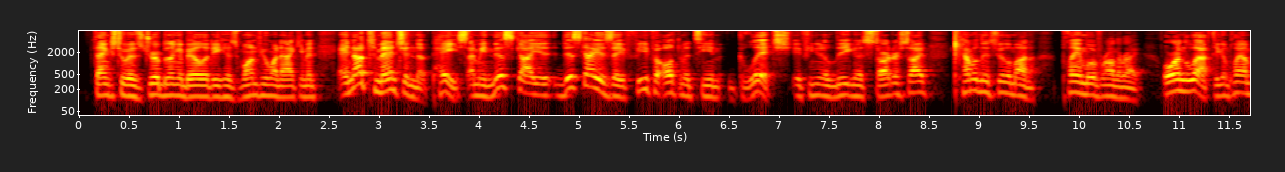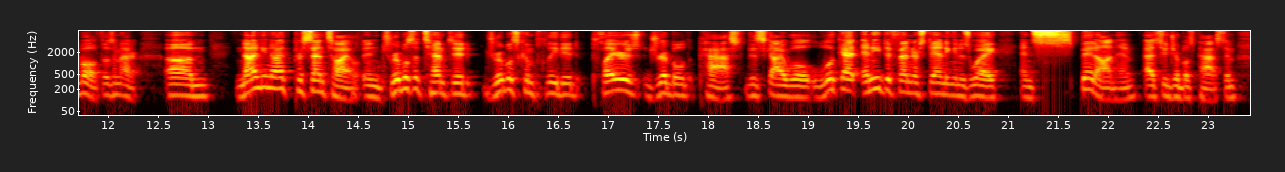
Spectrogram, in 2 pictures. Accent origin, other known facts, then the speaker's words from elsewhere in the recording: United States; as an American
